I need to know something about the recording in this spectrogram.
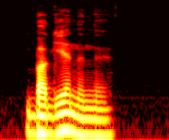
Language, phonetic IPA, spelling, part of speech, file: Polish, [baˈɟɛ̃nːɨ], bagienny, adjective, Pl-bagienny.ogg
